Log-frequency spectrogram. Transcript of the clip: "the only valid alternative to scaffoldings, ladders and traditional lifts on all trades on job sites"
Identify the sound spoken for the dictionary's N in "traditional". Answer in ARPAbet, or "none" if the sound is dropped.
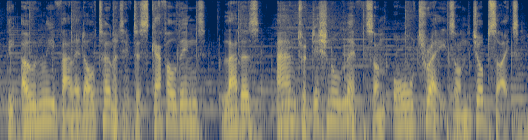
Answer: N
